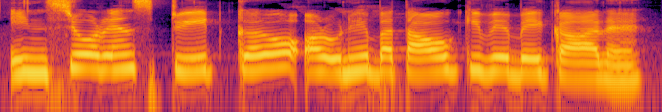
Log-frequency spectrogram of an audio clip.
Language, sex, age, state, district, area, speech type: Hindi, female, 18-30, Madhya Pradesh, Ujjain, urban, read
